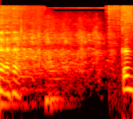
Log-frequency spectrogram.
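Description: Laughter fading away over about a second and a half after a spoken line ends. A woman's voice begins near the end.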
